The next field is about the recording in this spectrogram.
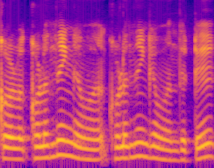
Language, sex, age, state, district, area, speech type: Tamil, female, 18-30, Tamil Nadu, Salem, urban, spontaneous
